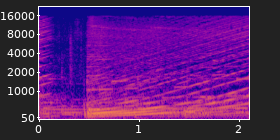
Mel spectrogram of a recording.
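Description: Electronic sound of an online video slot game as its reels spin: after a brief dip, a synthesized tone rises steadily in pitch.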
